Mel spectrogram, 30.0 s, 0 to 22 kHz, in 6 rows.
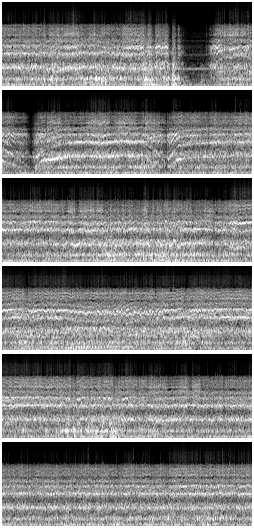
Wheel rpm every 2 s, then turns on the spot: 230, 160, 80, 190, 170, 230, 210, 210, 170, 200, 230, 230, 230, 230, 230.
none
